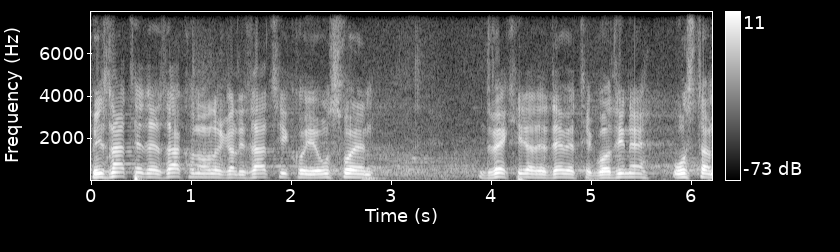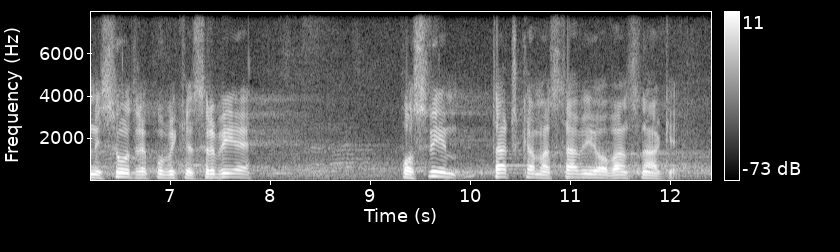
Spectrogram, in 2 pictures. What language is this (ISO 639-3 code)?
srp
